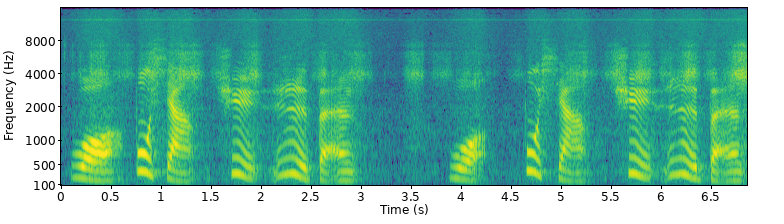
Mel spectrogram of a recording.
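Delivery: slow, syllable by syllable, 不 falling before 想; fourth tone on 不. Shown as a demonstration. Teacher giving the third example, slow falling tone on 不. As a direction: say it slowly and drop 不. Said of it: "pronounced in fourth tone".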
